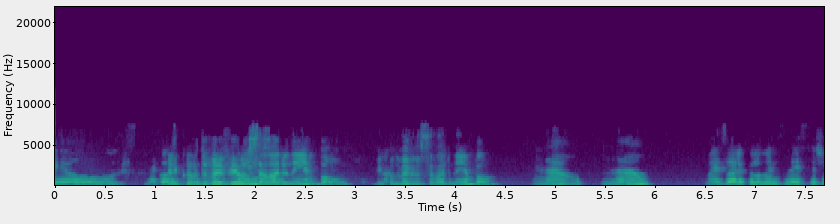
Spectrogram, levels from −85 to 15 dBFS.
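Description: From 0.33 to 0.48 s the speech level dips briefly and shallowly, by only a few decibels, a mild case of speech suppressed in double talk. The likely cause is the echo canceller meeting simultaneous talk from both ends: unable to separate the near talker from the loudspeaker echo, it pulls the gain down on everything. A far heavier instance follows between 1.29 and 1.86 s, where the attenuation reaches roughly 35 dB for close to half a second, so the speech all but vanishes in patches before recovering.

At 1.97 to 2.15 s a delayed copy of the speech surfaces, trailing by 129 ms and sitting about 10 dB below the direct signal. This is an echo leak, likely from a loudspeaker end whose canceller failed to remove everything its microphone picked up, so the residue was sent back down the line as a short repeat.

At 5.56 s there is a single 7.5 ms gap, a concealed Bluetooth headset packet loss. 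The receiver filled the hole by extending the most similar stretch of the preceding waveform, so the loss is nearly hidden rather than heard as a dropout. The mSBC wideband headset link carrying the audio adds only light graininess on louder passages.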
